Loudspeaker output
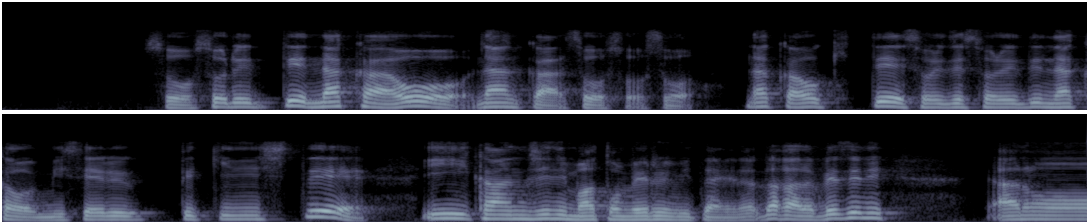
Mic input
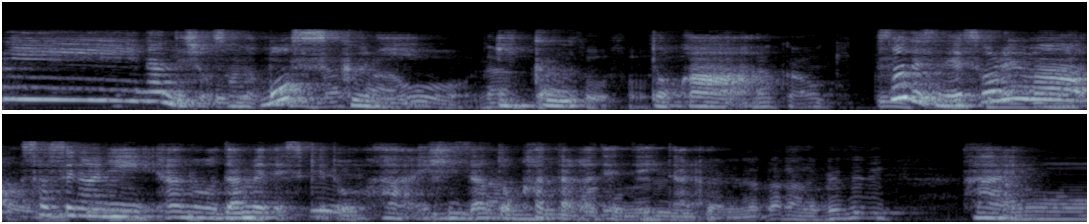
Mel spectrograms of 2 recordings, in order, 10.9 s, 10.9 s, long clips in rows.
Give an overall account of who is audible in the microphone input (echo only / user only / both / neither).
both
